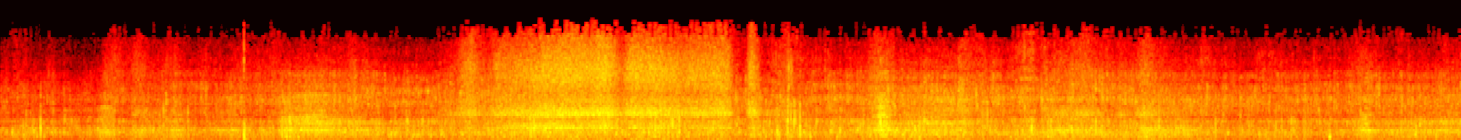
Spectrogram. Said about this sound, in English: So we've got the sound of the running water here. This is coming from, there's a pipe where it drains. This is very useful. Drains the water that comes in at the top here.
